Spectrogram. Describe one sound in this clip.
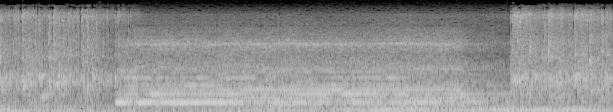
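Horse hooves clatter on stone cobbles.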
